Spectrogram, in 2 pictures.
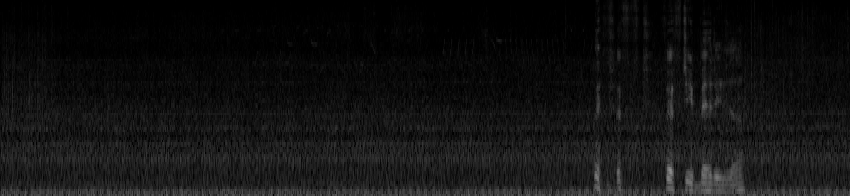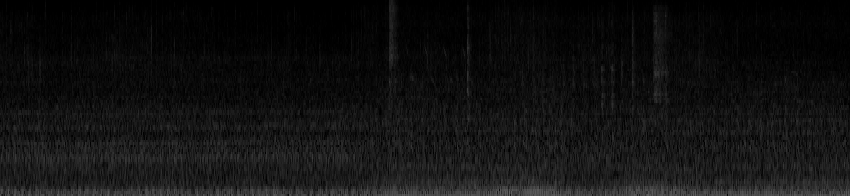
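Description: A heavy truck engine rumbles steadily as it hauls a load.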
